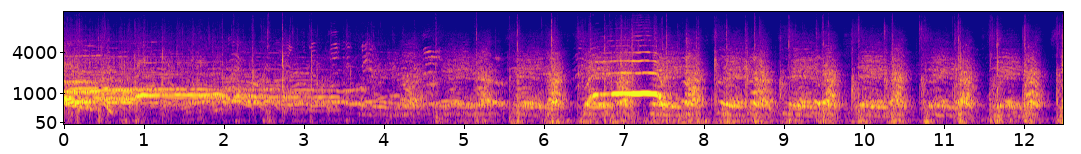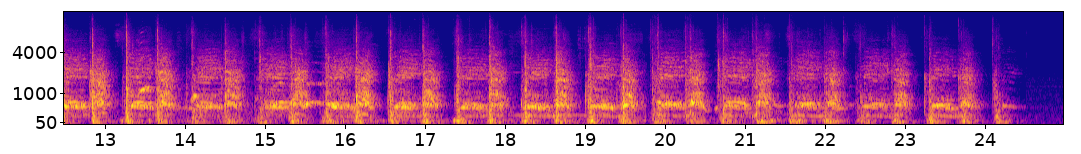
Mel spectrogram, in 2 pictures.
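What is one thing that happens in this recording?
A crowd of young men and women cheers and shouts loudly.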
